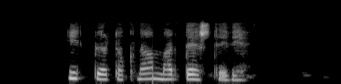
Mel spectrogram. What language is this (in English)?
Mari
